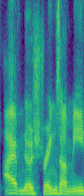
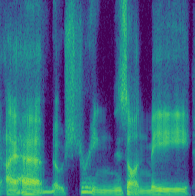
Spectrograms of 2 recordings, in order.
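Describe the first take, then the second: First: Said in the usual way. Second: Very slow, low, quiet menace; James Spader. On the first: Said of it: "James Spader's voice is the most mini". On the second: Retold or imitated. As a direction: draw it out softly and low, full of menace. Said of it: "the most menacing voice I've ever heard".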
